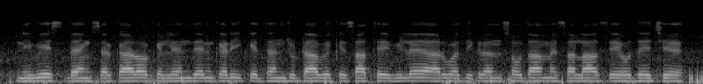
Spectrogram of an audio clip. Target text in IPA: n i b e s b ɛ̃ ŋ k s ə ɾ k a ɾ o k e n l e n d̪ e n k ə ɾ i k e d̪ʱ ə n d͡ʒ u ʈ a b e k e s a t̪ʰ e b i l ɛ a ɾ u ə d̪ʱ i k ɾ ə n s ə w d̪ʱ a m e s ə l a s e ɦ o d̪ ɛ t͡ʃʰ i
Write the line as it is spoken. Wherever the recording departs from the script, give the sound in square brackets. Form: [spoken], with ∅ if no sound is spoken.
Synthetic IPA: n i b e s b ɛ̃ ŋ k s ə ɾ k a ɾ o k e [∅] l e n d̪ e n k ə ɾ i k e d̪ʱ ə n d͡ʒ u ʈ a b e k e s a t̪ʰ e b i l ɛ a ɾ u ə d̪ʱ i k ɾ ə n s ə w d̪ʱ a m e s ə l a s e ɦ o d̪ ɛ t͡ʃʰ [ɛ]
